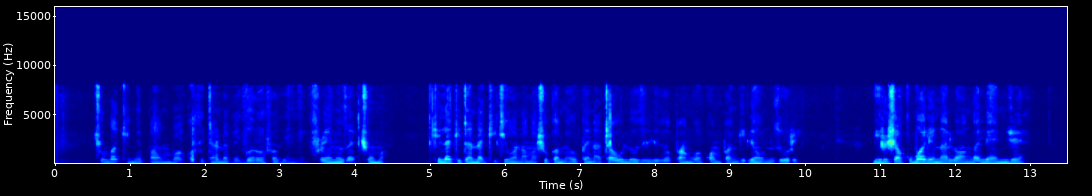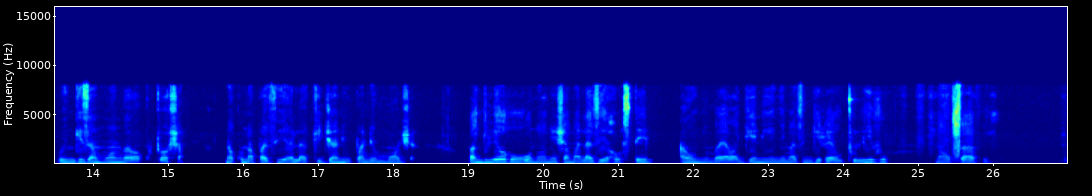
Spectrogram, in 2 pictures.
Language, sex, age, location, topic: Swahili, female, 18-24, Nairobi, education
